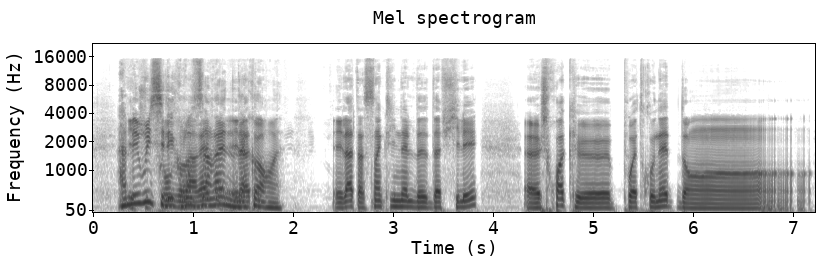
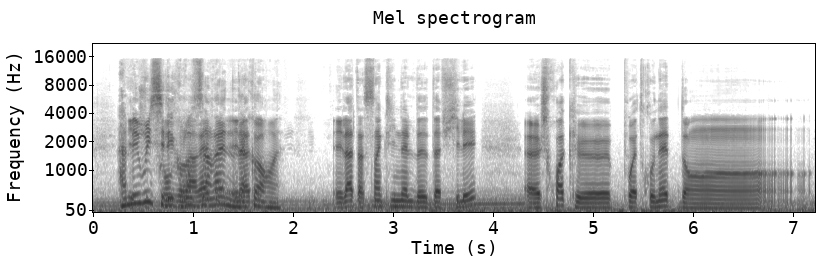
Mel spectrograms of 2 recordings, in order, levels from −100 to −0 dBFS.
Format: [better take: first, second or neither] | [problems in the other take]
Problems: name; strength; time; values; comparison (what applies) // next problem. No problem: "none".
first | low rumble; faint; throughout; 20 dB below the speech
